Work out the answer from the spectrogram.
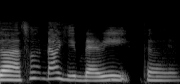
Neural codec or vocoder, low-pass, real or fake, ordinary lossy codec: codec, 16 kHz, 0.5 kbps, X-Codec, HuBERT features, trained on general audio; none; fake; none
